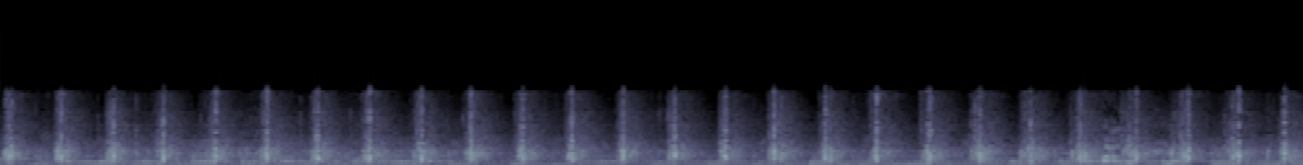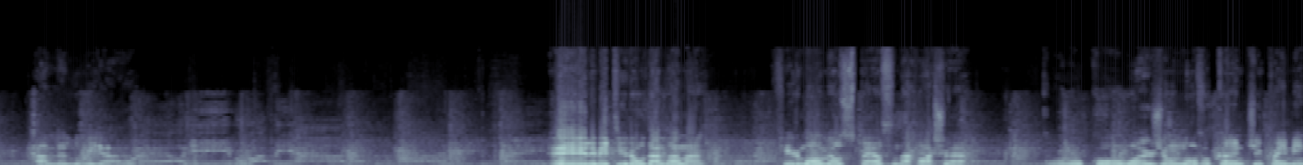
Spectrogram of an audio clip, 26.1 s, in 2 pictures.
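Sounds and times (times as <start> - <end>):
audience clapping: 0.0 - 26.0
audience cheering: 1.0 - 5.3, 10.5 - 26.0
speech: 13.4 - 15.1, 18.6 - 20.2, 20.9 - 22.8, 23.5 - 26.0.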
